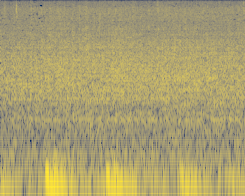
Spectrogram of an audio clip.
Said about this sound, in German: Alexa, spiele Regengeräusche.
